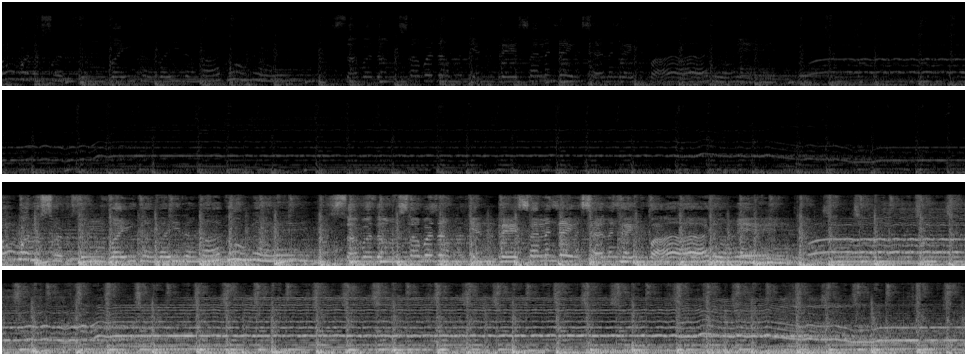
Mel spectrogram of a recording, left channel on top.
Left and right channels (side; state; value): left; quieter; 29.8 dB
